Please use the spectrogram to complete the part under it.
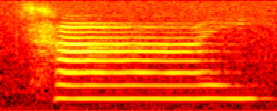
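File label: "caai1", Cantonese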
